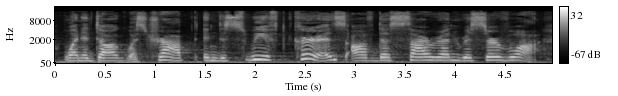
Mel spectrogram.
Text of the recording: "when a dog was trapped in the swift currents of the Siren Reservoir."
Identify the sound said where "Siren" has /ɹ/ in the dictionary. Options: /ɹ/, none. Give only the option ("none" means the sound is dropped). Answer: /ɹ/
